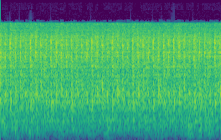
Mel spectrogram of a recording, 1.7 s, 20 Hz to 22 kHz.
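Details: SsangYong Rexton W 2.0/2.2 LET diesel with P2100 throttle valve circuit code, throttle duty 99.5% after key-on and start: steady even idle with light regular clatter, no misses; throttle part fine, ECU suspected.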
